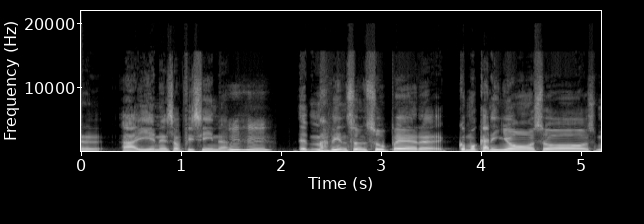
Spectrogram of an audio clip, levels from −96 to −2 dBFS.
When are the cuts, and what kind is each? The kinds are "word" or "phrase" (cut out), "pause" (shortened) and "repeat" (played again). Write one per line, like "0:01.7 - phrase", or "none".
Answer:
none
